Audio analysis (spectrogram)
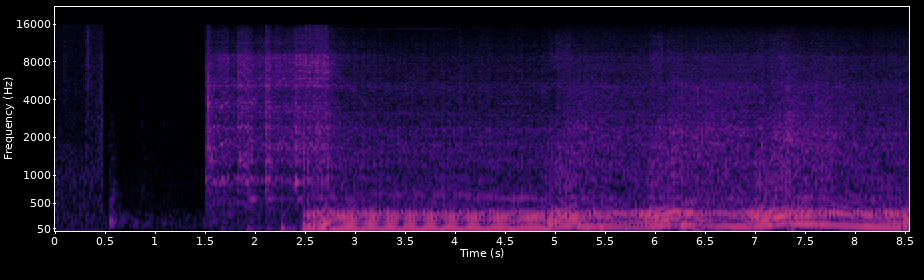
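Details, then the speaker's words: Mitsubishi Lancer Evo 6 after fitting a genuine standard exhaust and new catalytic converter in place of the snapped, rotted one, gasket still missing. Cranks, catches and settles into a smooth even idle with clean blips; quiet, tight exhaust with no blowing. Normal exhaust note. "When you're outside around the back of the car, it's got a lovely tone to it, no more buh. It just sounds perfect to me."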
